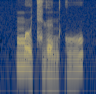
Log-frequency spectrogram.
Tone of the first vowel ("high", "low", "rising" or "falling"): falling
